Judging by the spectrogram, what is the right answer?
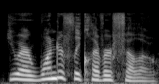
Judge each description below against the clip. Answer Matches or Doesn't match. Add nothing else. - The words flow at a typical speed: Doesn't match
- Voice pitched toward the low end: Doesn't match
